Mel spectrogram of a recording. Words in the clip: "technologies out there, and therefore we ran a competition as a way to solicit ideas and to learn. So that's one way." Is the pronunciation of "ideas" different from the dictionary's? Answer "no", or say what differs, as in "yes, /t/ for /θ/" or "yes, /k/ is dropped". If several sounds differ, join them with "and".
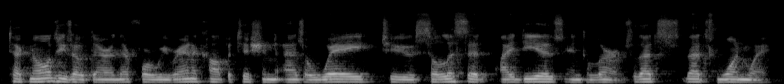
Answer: no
